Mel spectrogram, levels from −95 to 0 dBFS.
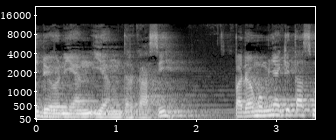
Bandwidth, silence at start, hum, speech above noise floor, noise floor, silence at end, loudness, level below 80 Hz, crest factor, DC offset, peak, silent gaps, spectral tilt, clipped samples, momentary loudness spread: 11.5 kHz; 0 s; none; 24 dB; -37 dBFS; 0 s; -14 LUFS; -42 dBFS; 14 dB; under 0.1%; 0 dBFS; none; -6.5 dB/octave; under 0.1%; 12 LU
